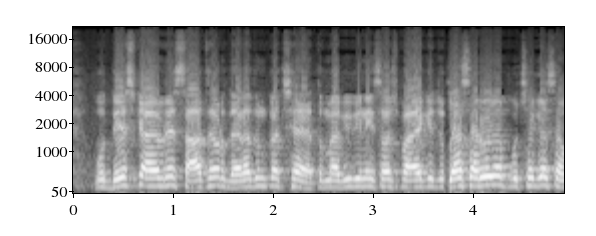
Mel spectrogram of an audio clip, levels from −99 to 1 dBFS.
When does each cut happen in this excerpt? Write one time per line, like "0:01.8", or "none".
0:03.7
